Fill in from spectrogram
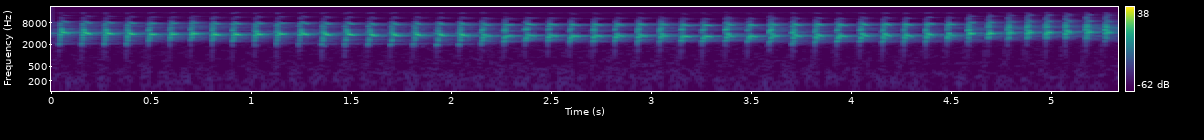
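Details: Lovebird in long ngekek chatter, worked up and provoked to call: an unbroken, rapid, even train of shrill squeaky notes, about three per second, running all five seconds without pause.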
